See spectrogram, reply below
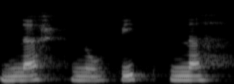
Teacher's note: তো একটা কায়দা আমরা স্মরণ রাখি, যখন এই গোলতা এরকম কোনো শব্দের শেষে গোলতা আসবে আর যদি সেখানে আমরা সাকিন করি তখন সেটা তা থাকবে না, আমরা সাকিন করার সময় সেটা হা হয়ে যাবে। যদি মিলিয়ে পড়ি তখন তো তা অবশ্যই পড়ব, যেমন কি যখন আমরা মিলিয়ে পড়বো তখন তা পড়বো, কিন্তু এখানে যদি ওয়াকফ করি নাহ নু ফিত নাহ এটা কি হয়ে যাবে, হা হয়ে যাবে।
